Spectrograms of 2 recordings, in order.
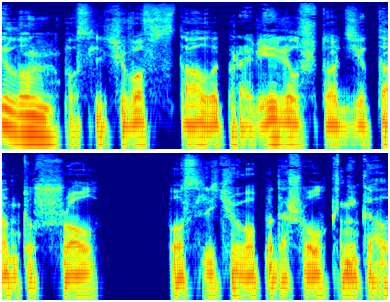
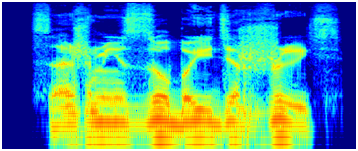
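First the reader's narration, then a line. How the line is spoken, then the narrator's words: Growl. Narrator (Russian): прорычал на него Ермолов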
